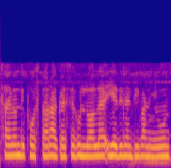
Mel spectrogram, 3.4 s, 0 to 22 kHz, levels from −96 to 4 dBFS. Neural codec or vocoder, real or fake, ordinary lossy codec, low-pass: none; real; none; 5.4 kHz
